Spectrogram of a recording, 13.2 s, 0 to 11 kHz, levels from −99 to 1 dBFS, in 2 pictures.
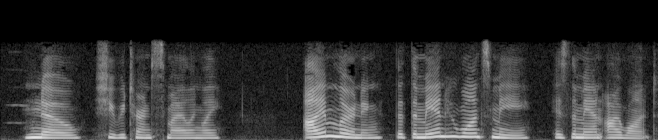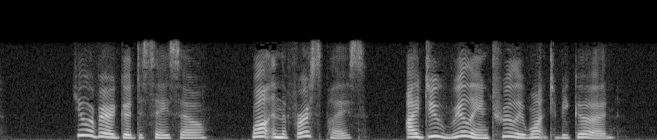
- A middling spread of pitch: Yes, average, 4.5 semitones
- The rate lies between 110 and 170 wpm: No, average, 180 wpm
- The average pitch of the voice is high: Yes, high, 230 Hz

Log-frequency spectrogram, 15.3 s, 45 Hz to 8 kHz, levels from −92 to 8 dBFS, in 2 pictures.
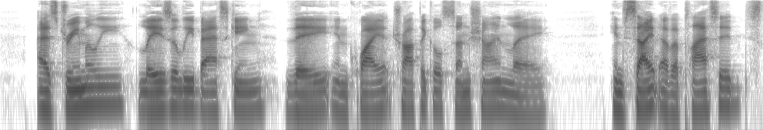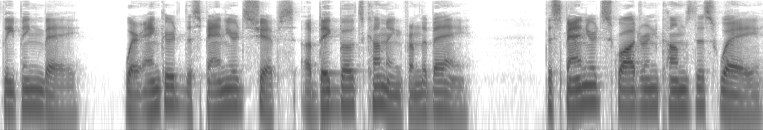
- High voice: No, low, 105 Hz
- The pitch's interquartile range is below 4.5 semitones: Yes, narrow, 2.6 semitones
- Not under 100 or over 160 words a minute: Yes, average, 140 wpm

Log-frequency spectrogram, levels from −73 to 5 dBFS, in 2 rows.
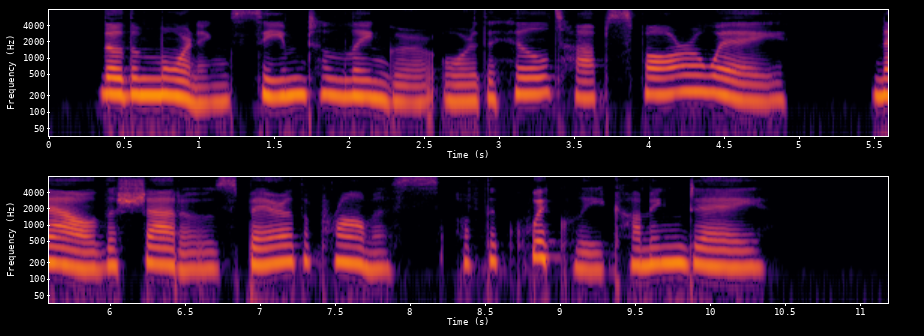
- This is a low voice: No, high, 190 Hz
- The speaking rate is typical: No, slow, 125 wpm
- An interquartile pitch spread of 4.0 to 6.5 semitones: Yes, average, 4.4 semitones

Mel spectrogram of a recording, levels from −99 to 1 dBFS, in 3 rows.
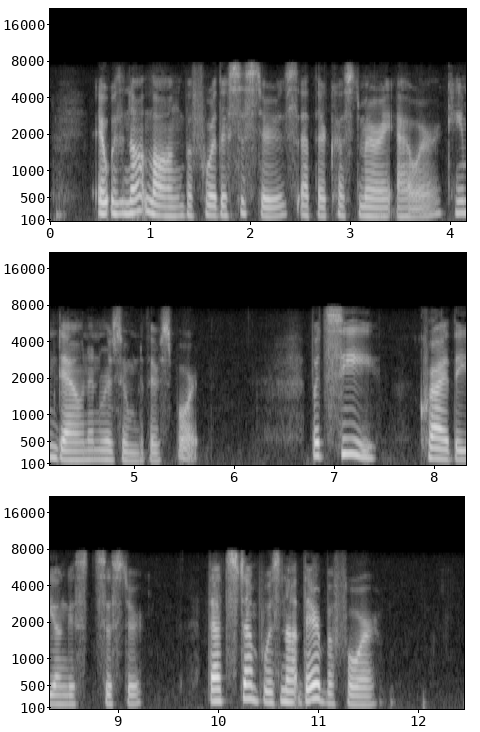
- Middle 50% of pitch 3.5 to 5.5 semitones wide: Yes, average, 4.3 semitones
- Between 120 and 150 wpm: Yes, average, 140 wpm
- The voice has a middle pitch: Yes, medium, 180 Hz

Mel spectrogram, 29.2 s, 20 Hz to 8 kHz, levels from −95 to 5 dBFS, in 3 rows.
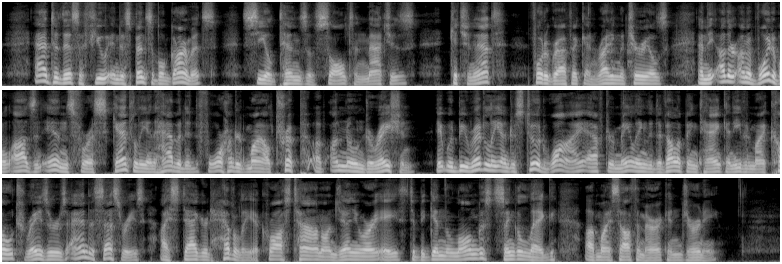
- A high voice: No, low, 125 Hz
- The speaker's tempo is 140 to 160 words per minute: Yes, average, 150 wpm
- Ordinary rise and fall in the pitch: Yes, average, 4.8 semitones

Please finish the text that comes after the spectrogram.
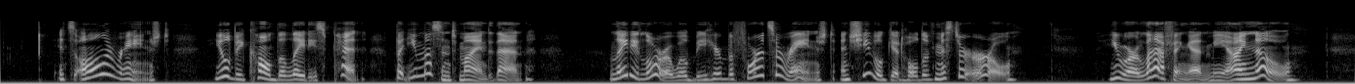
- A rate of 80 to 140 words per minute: No, average, 165 wpm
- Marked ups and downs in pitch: Yes, wide, 8.8 semitones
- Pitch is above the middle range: Yes, high, 235 Hz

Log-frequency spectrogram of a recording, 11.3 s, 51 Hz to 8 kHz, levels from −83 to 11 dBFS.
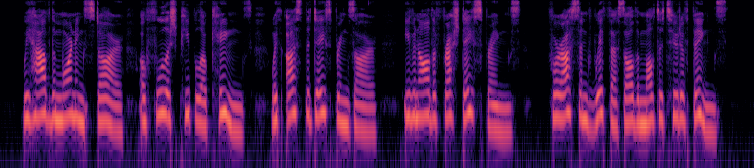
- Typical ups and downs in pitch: Yes, average, 3.7 semitones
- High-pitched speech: Yes, high, 220 Hz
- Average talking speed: Yes, average, 170 wpm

